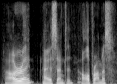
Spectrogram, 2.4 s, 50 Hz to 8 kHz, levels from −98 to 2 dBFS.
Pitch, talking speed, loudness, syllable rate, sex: 145 Hz, 155 wpm, -18 LUFS, 5.9 syllables/s, male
